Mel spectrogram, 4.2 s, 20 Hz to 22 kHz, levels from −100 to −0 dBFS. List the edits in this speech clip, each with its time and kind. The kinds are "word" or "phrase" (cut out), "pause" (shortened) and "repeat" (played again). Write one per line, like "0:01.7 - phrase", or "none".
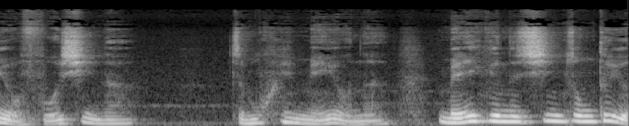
none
